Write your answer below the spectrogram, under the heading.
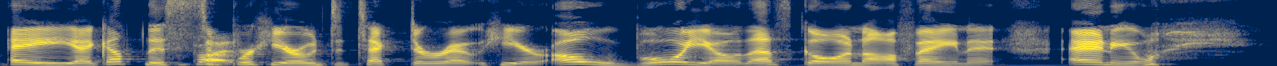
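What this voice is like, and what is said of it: Put-on accent that shifts wildly. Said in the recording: “My accent wildly changed between those two sentences.”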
